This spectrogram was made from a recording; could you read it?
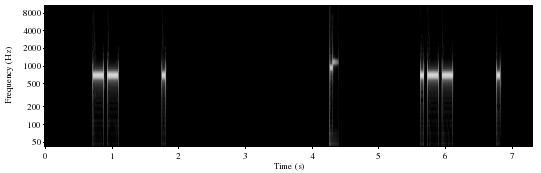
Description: Morse code, heard as a keyed tone, about 22 wpm, spaced as for 10 wpm, 700 Hz. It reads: ME WE
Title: 4x Character Spacing - Top 200 Words - 22wpm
